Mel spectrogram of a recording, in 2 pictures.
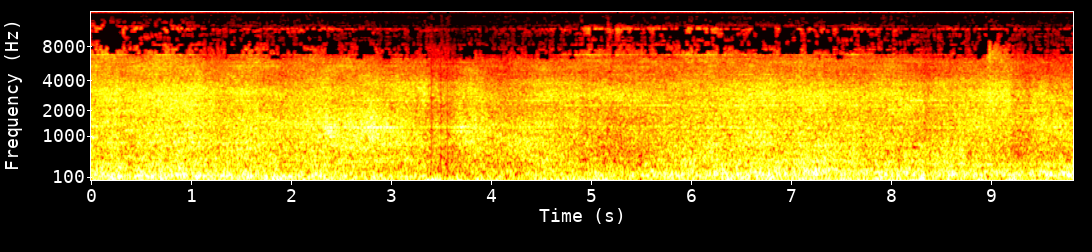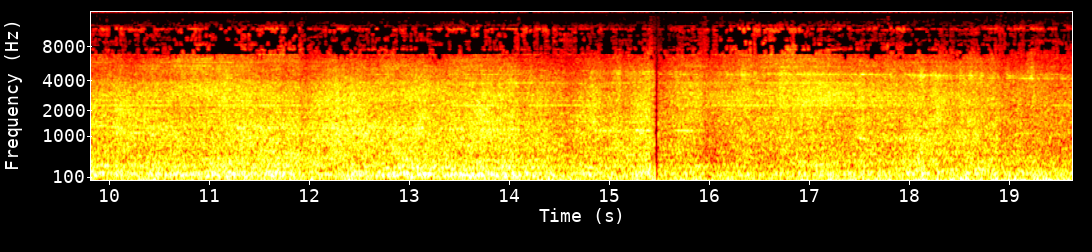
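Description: Airbus A320-232 on final approach, its two IAE V2500 turbofans giving a steady, loud jet rush with a heavy low rumble as it descends toward the runway.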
